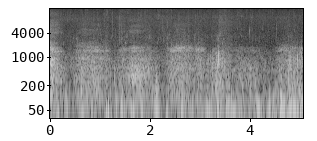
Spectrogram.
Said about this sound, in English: in the rain.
